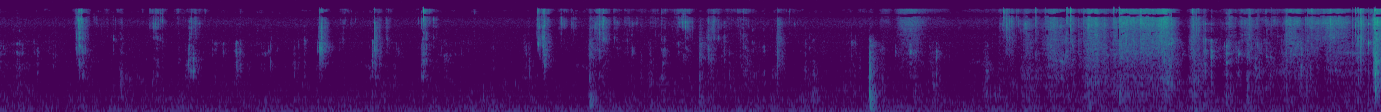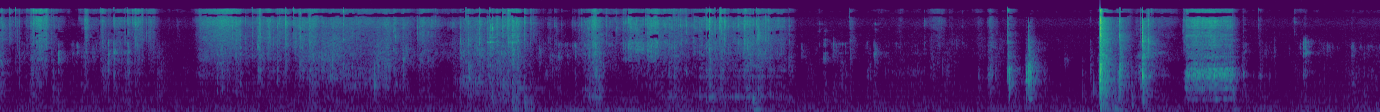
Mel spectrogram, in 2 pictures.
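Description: Quiet chewing of a McDonald's chicken nugget with small mouth clicks, then a long stretch of paper rustling as a drinking straw is unwrapped. Near the end come a few loud, sharp sounds as the straw is pushed into the drink cup's lid.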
